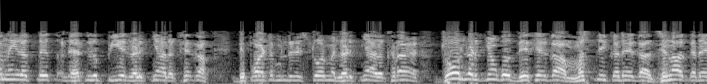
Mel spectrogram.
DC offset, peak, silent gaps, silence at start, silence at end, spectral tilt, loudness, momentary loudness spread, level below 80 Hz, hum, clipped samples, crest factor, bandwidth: 0.5%; 0 dBFS; none; 0 s; 0 s; -5.5 dB/octave; -9 LUFS; 4 LU; -36 dBFS; none; 2%; 10 dB; 8 kHz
